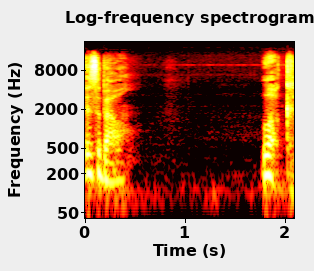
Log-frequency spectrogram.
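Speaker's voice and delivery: mock serious, very solemn, grave, ceremonious tone. Retelling what a fellow tour guide said in a dark basement: solemnly imitating Jay. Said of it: "he very solemnly goes".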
